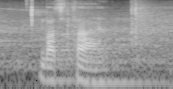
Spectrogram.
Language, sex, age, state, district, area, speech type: Maithili, male, 18-30, Bihar, Begusarai, rural, spontaneous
